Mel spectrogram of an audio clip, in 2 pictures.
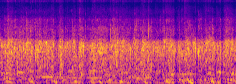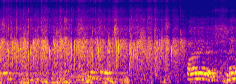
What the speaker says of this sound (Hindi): ऐसी ही एक वेलकम जोरदार ताली के साथ दोबारा से प्लीज वेलकम करते हैं।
